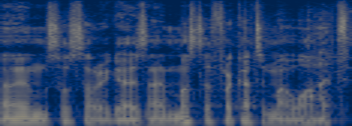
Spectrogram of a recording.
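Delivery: put-on French-tinged American accent. Retelling what a visiting friend said about his wallet: French American accent. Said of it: "in his French American accent".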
